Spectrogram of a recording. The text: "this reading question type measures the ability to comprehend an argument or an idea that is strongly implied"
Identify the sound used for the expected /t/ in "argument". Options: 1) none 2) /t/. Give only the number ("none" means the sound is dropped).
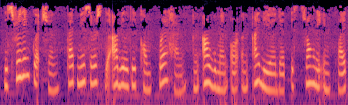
2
